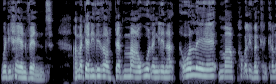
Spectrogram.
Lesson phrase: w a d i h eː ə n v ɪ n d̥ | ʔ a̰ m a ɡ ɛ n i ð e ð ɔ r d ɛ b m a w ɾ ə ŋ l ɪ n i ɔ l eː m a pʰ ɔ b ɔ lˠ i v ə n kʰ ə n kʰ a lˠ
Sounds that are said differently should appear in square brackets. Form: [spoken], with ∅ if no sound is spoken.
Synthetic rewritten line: w [ɛ] d i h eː ə n v ɪ n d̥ | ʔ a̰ m a ɡ ɛ n i ð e ð ɔ r d ɛ b m a w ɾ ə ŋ l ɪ n [a] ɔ l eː m a pʰ ɔ b ɔ lˠ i v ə n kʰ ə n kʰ a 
